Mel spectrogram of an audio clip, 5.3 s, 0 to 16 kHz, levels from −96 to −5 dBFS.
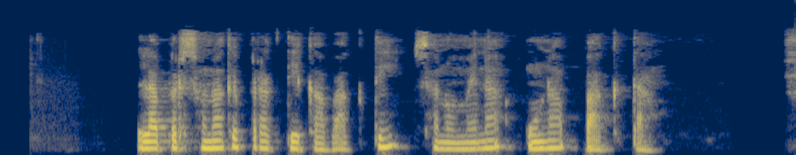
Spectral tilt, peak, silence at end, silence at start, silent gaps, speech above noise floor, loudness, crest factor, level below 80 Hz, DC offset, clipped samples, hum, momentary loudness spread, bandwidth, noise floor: -5.5 dB/octave; -4 dBFS; 0 s; 0.95 s; 4.91-5.24 s; 48 dB; -22 LUFS; 20 dB; -58 dBFS; under 0.1%; under 0.1%; none; 10 LU; 7.8 kHz; -69 dBFS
